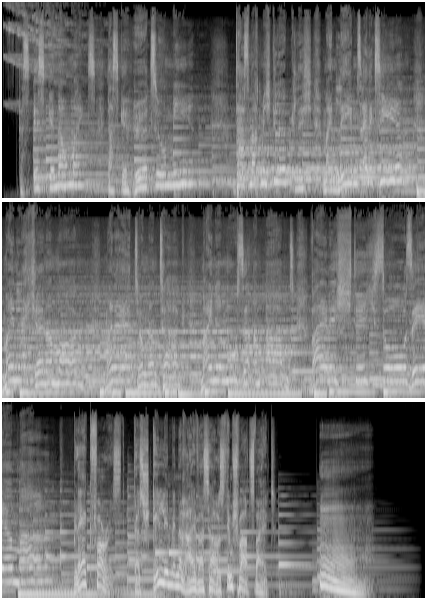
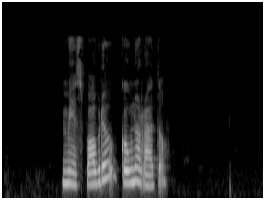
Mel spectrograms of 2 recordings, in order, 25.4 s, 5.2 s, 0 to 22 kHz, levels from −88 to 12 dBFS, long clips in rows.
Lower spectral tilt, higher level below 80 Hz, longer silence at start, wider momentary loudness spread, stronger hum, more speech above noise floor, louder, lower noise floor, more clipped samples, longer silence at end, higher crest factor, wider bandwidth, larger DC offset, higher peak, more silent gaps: second, -4.5 dB/octave vs -7.5 dB/octave; first, -22 dBFS vs -70 dBFS; second, 0.05 s vs 1.2 s; second, 7 LU vs 13 LU; neither; second, 39 dB vs 60 dB; first, -11 LUFS vs -22 LUFS; second, -50 dBFS vs -81 dBFS; neither; second, 1.05 s vs 1.95 s; second, 12 dB vs 18 dB; first, over 20 kHz vs 11.5 kHz; neither; first, 0 dBFS vs -6 dBFS; neither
